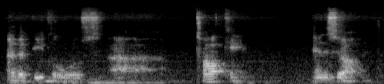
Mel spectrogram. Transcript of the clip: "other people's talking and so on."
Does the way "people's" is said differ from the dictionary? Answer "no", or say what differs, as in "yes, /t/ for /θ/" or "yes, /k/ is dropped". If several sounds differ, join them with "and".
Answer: yes, /l/ is dropped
